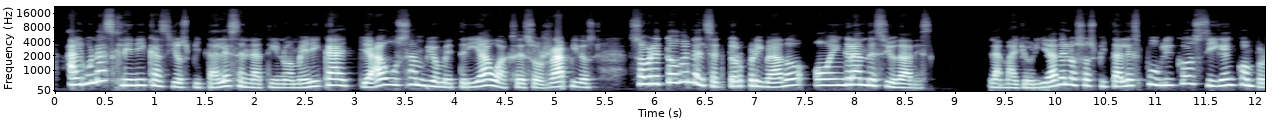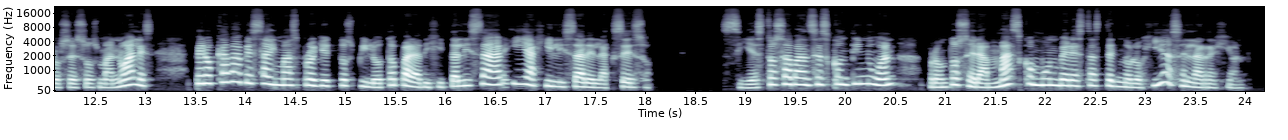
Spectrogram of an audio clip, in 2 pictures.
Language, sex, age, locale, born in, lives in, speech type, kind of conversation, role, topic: Spanish, female, 35-39, es-MX, Mexico, Mexico, read, expert-assistant, expert, ¿Cómo pueden los hospitales agilizar y hacer más seguros los trámites médicos con tecnología digital?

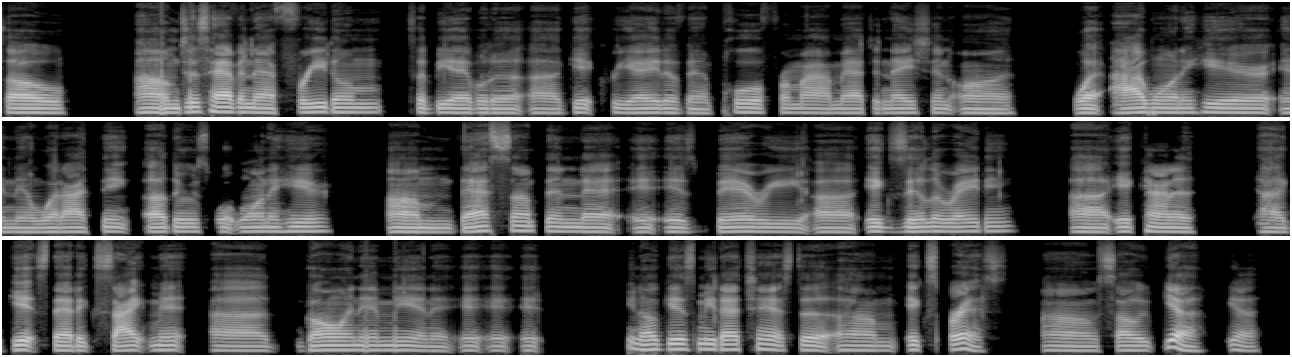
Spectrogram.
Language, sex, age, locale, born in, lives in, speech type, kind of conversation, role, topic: English, male, 40-44, en-US, United States, United States, conversation, podcast, guest, What helps you find motivation and fresh ideas when beginning something creative?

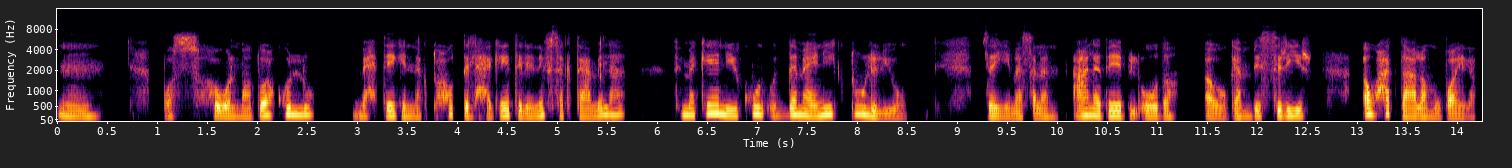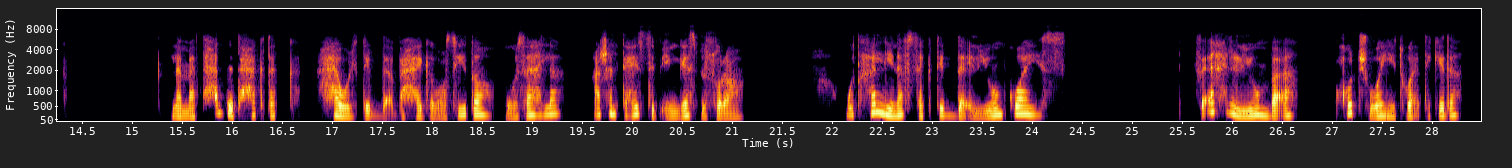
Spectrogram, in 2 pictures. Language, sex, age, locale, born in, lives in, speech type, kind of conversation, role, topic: Arabic, female, 40-44, ar-EG, Egypt, Portugal, read, expert-assistant, expert, ما هي أهمية تحديد الأهداف الدراسية؟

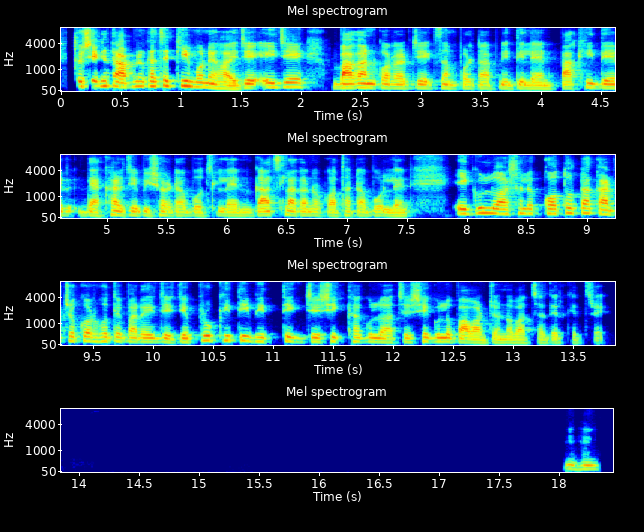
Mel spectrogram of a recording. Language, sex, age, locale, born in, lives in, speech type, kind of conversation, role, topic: Bengali, male, 35-39, bn-BD, Bangladesh, Finland, conversation, podcast, host, শিশুদের মধ্যে প্রকৃতির প্রতি আগ্রহ বাড়াতে আপনি কী কী করতে বলবেন?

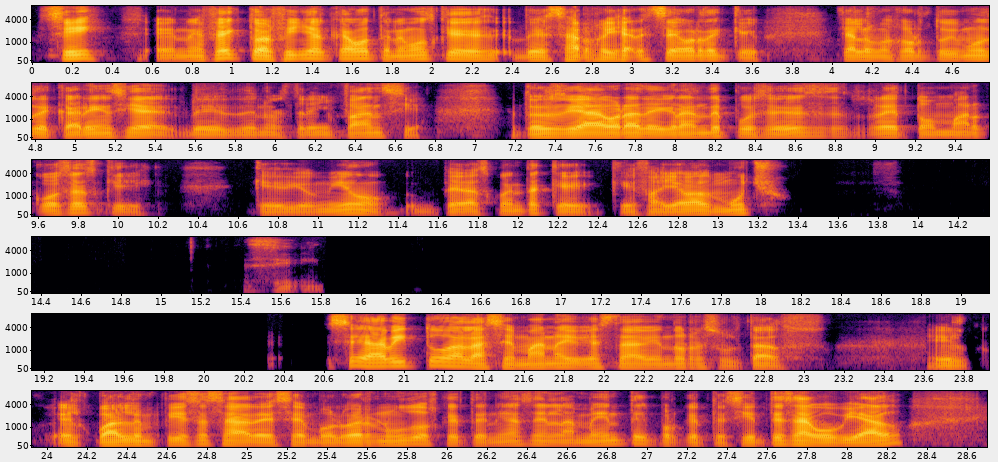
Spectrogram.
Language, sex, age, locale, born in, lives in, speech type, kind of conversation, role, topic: Spanish, male, 45-49, es-MX, Mexico, Mexico, conversation, unstructured, none, ¿Qué hábito pequeño te ha cambiado la vida?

